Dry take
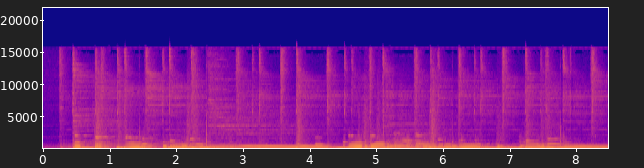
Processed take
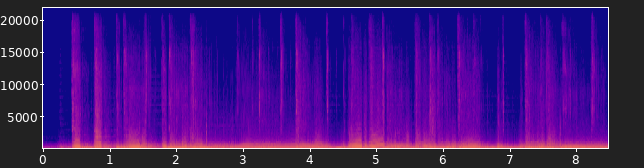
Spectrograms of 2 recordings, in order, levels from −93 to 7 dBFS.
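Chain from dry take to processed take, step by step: Wiener smoothing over 41 samples; harmoniser -12 st -3 dB, +7 st -7 dB; on a send: frequency-shifting echo 0.136 s, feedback 36%, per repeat +100 Hz, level -21.5 dB; on the sum: one-sided clip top -34.5 dBFS, bottom -16 dBFS; gain -6 dB

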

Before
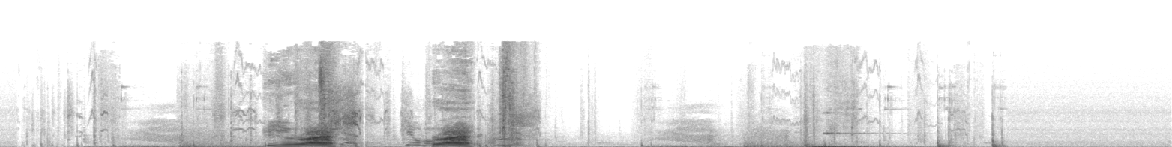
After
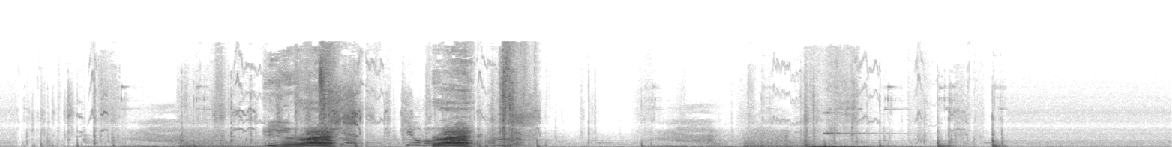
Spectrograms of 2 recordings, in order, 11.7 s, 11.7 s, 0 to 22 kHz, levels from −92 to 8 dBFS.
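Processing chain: thirty-one-band EQ 125 Hz +7 dB, 250 Hz +10 dB, 630 Hz +4 dB, 1000 Hz +5 dB, 3150 Hz -8 dB

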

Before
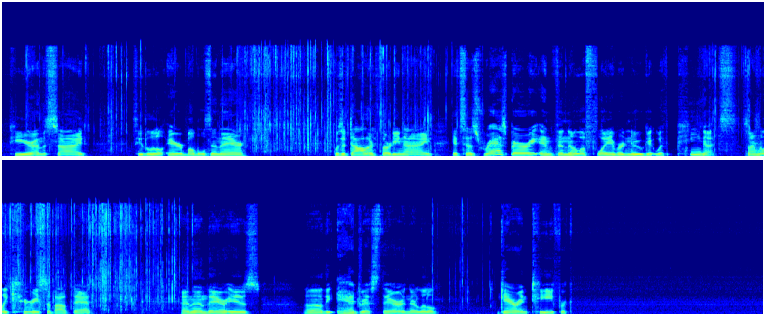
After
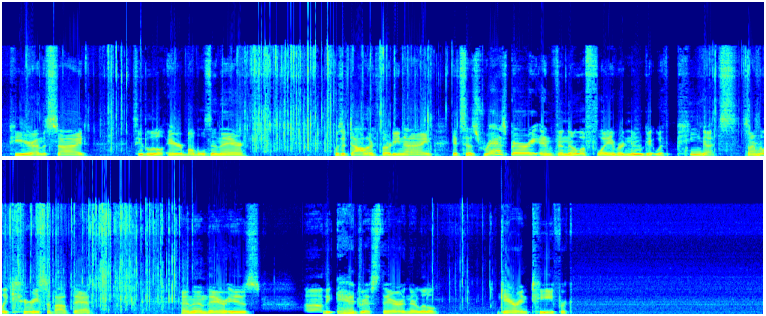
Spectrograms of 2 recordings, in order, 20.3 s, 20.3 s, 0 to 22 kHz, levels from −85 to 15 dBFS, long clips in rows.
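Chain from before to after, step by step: 13.52–14.44 HPF 710 Hz 24 dB/oct; in parallel at +2 dB: compressor 8:1, threshold -38 dBFS, peak gain reduction 14.5 dB; on the sum: hard clip -20.5 dBFS, distortion -24 dB; gain +8.5 dB

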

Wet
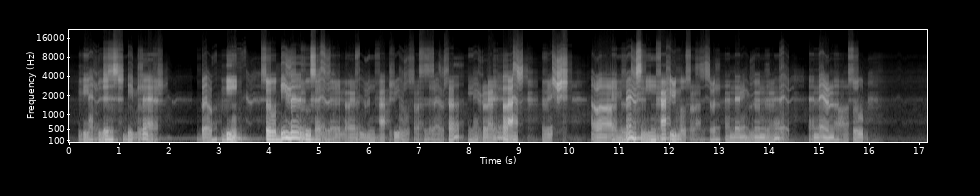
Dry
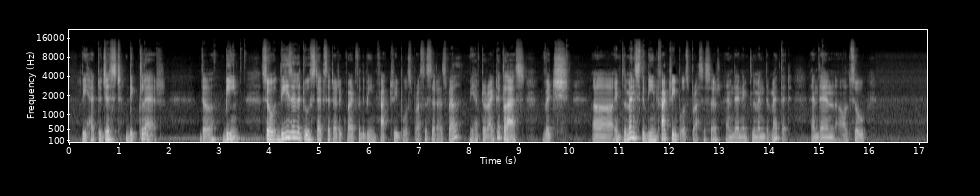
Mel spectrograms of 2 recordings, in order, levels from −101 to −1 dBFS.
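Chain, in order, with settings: stepped spectrum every 0.1 s; in parallel at -4 dB: crossover distortion -50.5 dBFS; on the sum: transient shaper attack +2 dB, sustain +8 dB; record warp 78 rpm, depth 160 cents; gain -7 dB

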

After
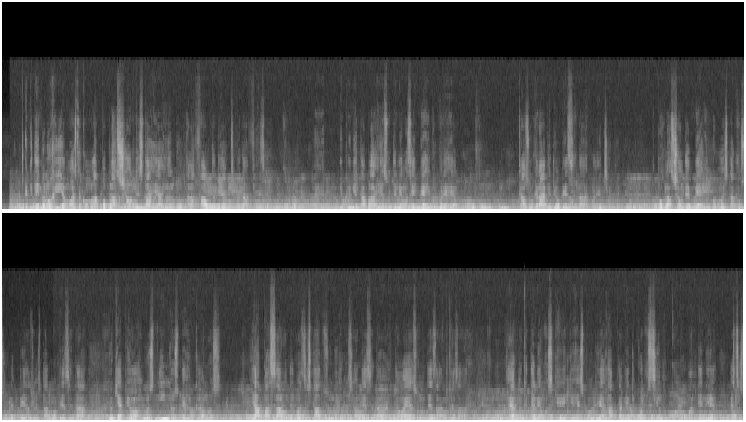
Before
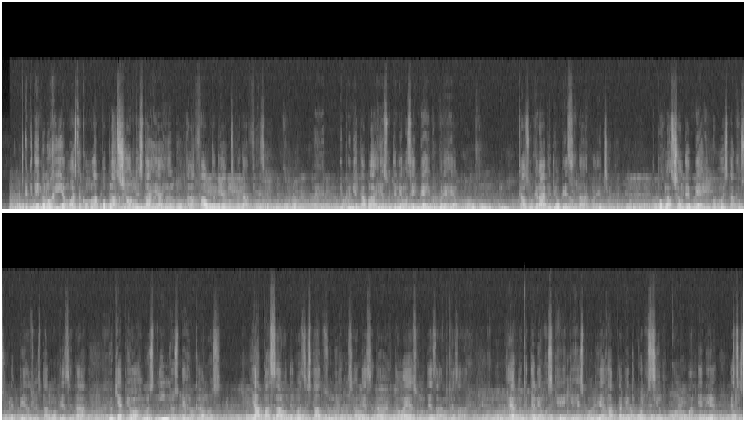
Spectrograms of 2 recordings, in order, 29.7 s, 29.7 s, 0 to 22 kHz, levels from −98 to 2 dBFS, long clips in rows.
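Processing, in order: 14.84–15.87 high shelf 6400 Hz -5.5 dB

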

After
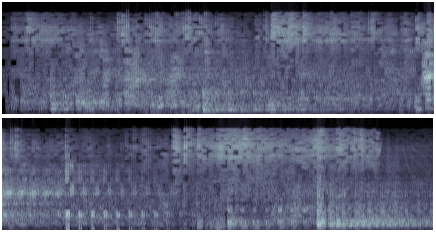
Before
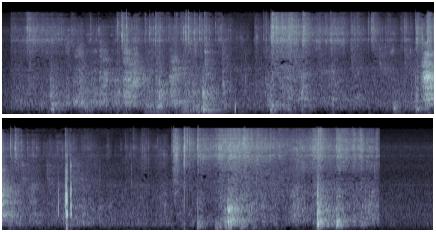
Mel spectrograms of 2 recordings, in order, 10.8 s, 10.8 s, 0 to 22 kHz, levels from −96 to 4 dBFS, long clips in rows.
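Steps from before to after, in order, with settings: random spectral dropouts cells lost 24%; dark delay 0.157 s, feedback 76%, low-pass 2600 Hz, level -8.5 dB; chorus voices 4, 1.1 Hz, delay 24 ms, depth 3 ms; in parallel at +1.5 dB: compressor, threshold -38 dBFS, peak gain reduction 18 dB; 8.18–8.77 on the sum: band shelf 600 Hz -11.5 dB; short-mantissa float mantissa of 6-bit; dynamic EQ 940 Hz, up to -5 dB, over -43 dBFS, Q 0.95; gain +2 dB

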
